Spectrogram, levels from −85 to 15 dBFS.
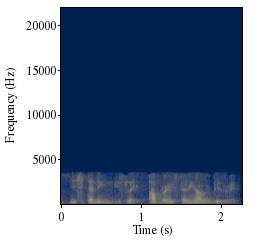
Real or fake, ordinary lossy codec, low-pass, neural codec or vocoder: real; MP3, 24 kbps; 3.6 kHz; none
